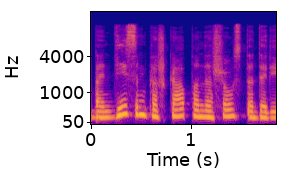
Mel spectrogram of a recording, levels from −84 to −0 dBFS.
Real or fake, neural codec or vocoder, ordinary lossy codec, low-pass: fake; codec, 24 kHz, 0.9 kbps, WavTokenizer, medium music audio release; AAC, 96 kbps; 10.8 kHz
